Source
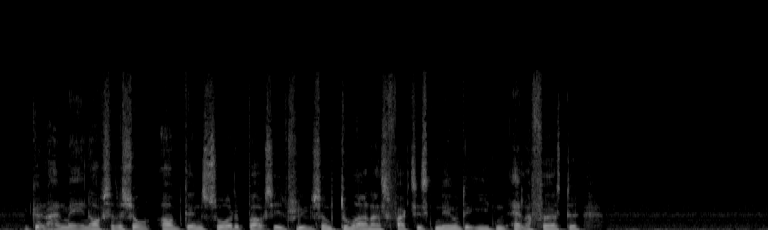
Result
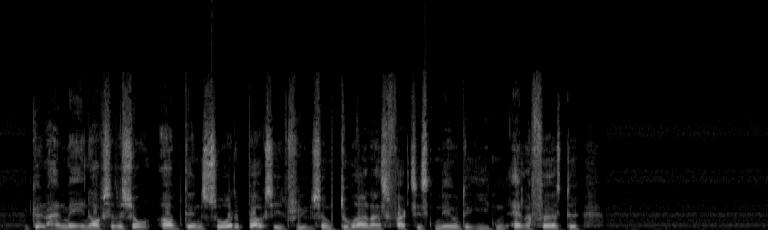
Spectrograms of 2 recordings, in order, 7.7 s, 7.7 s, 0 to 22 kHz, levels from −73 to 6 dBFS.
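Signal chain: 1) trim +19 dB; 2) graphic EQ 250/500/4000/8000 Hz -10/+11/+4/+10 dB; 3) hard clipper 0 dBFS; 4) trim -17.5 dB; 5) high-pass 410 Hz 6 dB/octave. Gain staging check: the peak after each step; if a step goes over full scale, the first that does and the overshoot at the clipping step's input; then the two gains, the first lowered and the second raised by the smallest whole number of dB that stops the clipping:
+1.5 dBFS, +6.5 dBFS, 0.0 dBFS, -17.5 dBFS, -15.0 dBFS; step 1, 6.5 dB; step 1 +12 dB, step 4 -10.5 dB

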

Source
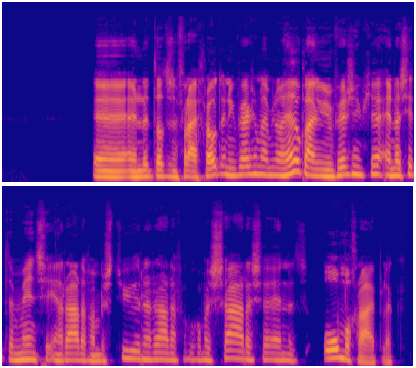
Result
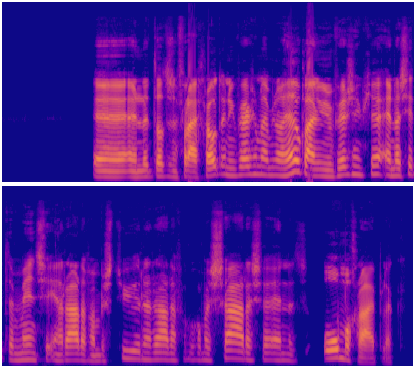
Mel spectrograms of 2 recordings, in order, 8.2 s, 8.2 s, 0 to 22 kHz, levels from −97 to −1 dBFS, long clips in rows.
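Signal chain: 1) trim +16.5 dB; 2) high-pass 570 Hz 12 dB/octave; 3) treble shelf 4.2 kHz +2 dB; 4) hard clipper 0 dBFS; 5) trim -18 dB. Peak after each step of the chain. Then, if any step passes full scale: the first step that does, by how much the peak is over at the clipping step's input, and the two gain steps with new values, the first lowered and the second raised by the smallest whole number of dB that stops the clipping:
+5.5 dBFS, +5.0 dBFS, +5.0 dBFS, 0.0 dBFS, -18.0 dBFS; step 1, 5.0 dB; step 1 +11.5 dB, step 5 -13 dB

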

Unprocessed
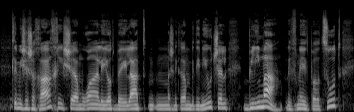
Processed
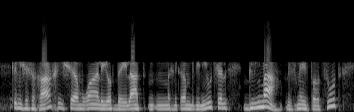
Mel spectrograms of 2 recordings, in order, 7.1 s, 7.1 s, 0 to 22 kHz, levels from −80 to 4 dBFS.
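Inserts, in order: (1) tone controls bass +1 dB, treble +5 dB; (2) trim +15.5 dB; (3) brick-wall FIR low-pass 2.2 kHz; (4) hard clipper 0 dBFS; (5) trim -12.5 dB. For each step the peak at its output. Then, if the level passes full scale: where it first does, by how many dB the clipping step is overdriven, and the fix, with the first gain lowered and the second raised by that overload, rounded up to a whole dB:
-9.5 dBFS, +6.0 dBFS, +4.0 dBFS, 0.0 dBFS, -12.5 dBFS; step 2, 4.0 dB; step 2 +11.5 dB, step 5 -8.5 dB

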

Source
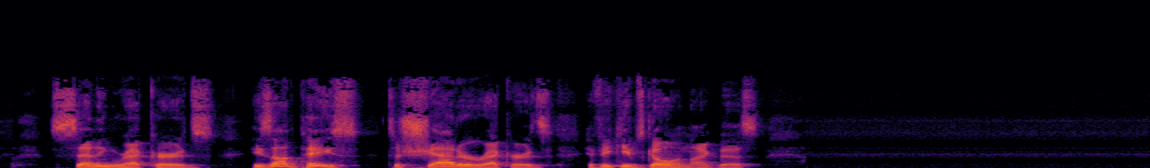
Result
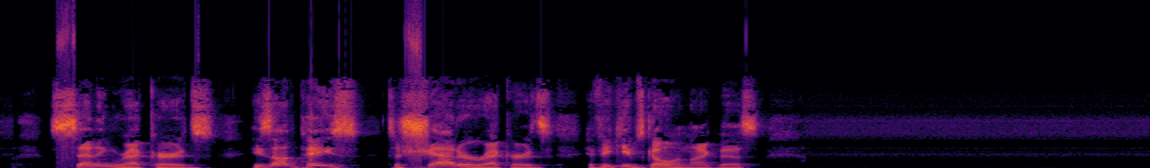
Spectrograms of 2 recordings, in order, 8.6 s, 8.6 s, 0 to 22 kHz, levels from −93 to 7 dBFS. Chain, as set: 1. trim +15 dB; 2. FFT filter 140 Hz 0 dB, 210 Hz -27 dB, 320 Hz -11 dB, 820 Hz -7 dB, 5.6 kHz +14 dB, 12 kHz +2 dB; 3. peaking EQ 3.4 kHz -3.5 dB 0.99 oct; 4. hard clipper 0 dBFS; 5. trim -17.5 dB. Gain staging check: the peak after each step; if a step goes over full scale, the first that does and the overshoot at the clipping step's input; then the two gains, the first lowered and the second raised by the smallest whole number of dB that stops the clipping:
+6.5 dBFS, +10.5 dBFS, +9.5 dBFS, 0.0 dBFS, -17.5 dBFS; step 1, 9.5 dB; step 1 +5 dB, step 5 -7.5 dB

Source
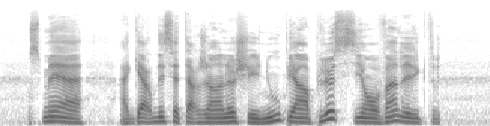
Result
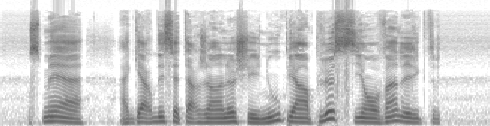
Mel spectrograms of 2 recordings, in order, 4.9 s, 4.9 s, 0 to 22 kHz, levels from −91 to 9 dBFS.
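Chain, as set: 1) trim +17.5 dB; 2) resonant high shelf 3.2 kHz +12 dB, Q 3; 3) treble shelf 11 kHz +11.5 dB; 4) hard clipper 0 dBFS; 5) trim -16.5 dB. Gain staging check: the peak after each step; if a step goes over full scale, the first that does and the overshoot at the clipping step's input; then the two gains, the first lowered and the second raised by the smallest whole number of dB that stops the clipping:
-2.5 dBFS, +3.0 dBFS, +6.0 dBFS, 0.0 dBFS, -16.5 dBFS; step 2, 6.0 dB; step 1 +11.5 dB, step 5 -10.5 dB

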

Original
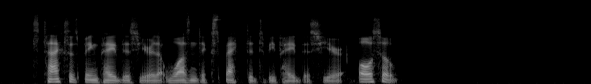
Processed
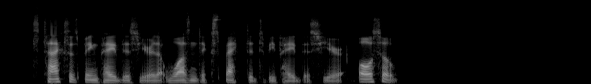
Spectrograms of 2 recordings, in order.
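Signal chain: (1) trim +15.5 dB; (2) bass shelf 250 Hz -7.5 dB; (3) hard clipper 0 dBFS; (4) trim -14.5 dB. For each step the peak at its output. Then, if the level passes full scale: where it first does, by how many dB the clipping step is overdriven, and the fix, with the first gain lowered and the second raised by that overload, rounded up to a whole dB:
+4.5 dBFS, +4.0 dBFS, 0.0 dBFS, -14.5 dBFS; step 1, 4.0 dB; step 1 +11.5 dB, step 4 -10.5 dB

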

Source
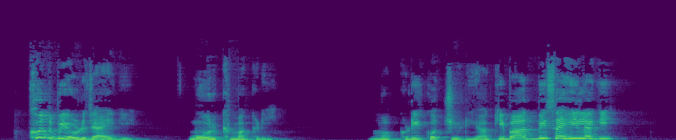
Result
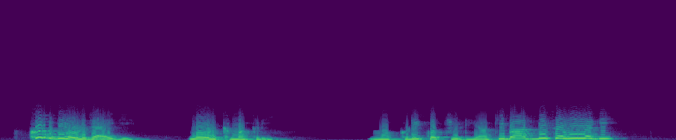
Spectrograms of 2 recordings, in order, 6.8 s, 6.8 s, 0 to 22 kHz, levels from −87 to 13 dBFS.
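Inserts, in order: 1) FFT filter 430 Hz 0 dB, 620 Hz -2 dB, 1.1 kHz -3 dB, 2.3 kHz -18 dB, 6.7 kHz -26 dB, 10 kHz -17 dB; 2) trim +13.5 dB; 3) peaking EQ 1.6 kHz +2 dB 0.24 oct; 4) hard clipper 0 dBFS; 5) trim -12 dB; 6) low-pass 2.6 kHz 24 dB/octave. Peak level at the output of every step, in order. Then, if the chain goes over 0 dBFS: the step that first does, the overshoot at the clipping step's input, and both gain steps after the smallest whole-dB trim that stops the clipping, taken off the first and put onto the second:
-4.5 dBFS, +9.0 dBFS, +9.0 dBFS, 0.0 dBFS, -12.0 dBFS, -11.5 dBFS; step 2, 9.0 dB; step 2 +4.5 dB, step 5 -3 dB

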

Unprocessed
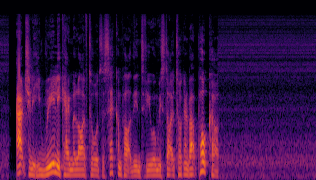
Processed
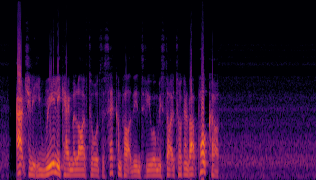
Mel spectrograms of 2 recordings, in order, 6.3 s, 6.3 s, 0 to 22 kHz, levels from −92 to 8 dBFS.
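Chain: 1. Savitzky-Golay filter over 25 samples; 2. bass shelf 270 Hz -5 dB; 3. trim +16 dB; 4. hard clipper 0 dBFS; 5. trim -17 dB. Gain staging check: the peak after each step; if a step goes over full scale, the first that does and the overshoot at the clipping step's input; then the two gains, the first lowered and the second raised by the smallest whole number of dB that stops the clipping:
-6.5 dBFS, -7.0 dBFS, +9.0 dBFS, 0.0 dBFS, -17.0 dBFS; step 3, 9.0 dB; step 3 +7 dB, step 5 -8 dB

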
